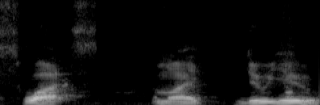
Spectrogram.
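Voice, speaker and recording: Speaking in a Memphis accent, a man has a medium pitch with ordinary variation. His pace is very slow. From US South, Memphis, Tennessee. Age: 40s. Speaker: panelist on discussion show. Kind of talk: casual panel discussion.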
